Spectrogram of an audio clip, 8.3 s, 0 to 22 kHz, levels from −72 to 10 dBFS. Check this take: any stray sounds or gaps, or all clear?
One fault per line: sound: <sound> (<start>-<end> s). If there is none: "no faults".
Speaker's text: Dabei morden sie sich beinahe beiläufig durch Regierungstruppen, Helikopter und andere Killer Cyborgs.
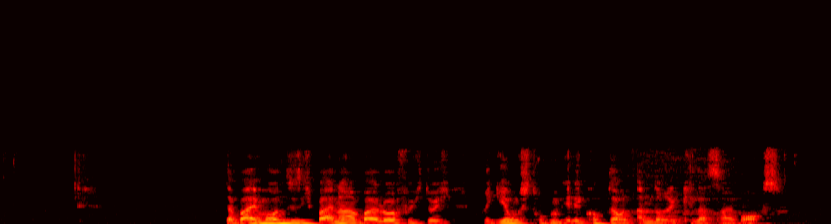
no faults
